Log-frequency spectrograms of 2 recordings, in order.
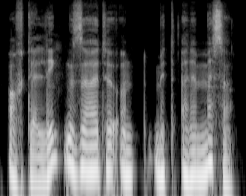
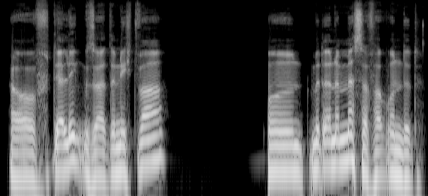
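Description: First: "linken Seite" stated evenly, falling to the end; confirming statement. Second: "linken Seite" put as a question, lifting at "nicht wahr"; interrupting question. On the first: Queen confirms her dream, "linken Seite" as a falling statement. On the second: Duke interrupts the queen's dream, questioning "linken Seite", rising on "wahr". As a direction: break in to check "linken Seite", voice climbing on "wahr". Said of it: "unterbrach sie Buckingham". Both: A narrator's reading.

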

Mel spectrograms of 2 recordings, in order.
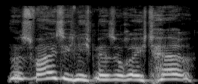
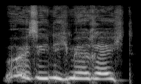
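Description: First: Very high, thin-witted deferential voice; meek evasive sailor. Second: Extremely high, squeaky mimicry; mocking echo. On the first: Acted. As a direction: plead ignorance to the boss, high-pitched. Cowed sailor gives an evasive answer. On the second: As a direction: parrot the sailor's excuse in falsetto. Silver mockingly echoes the sailor's answer.

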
